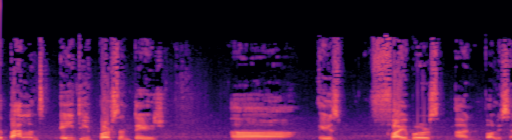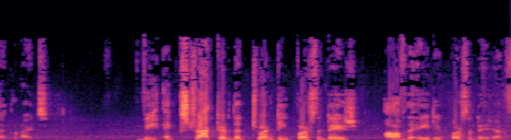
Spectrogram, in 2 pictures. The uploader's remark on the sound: Live from SupplySide West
